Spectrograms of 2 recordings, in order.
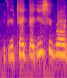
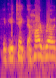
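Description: First: Easy lifted and leaned on; stress on easy. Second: Hard pressed a little firmer; weight the word "hard" as the mirror of the line; stress on hard. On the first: Speaker giving advice to listeners, stress on "easy". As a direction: lean into the word "easy" to set up the twist. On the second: Speaker giving advice to listeners, stress on "hard". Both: Real, not acted.

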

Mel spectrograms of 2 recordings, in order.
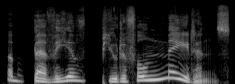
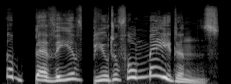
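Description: First: Said in the usual way. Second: Higher, delighted outburst; marveling exclamation. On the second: Acted. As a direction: gasp it out in wonder. Frederick marvels at the maidens.

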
